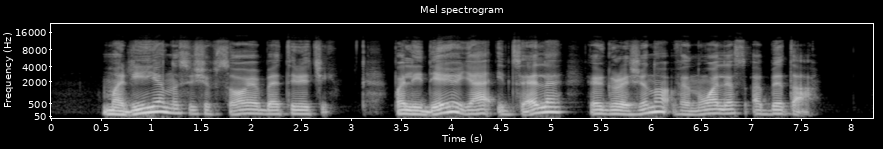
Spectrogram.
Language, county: Lithuanian, Kaunas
